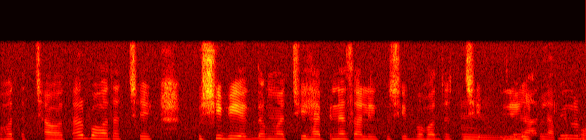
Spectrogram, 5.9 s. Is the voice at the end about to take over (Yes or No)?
Yes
